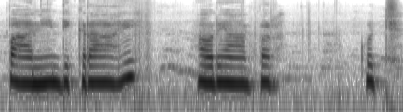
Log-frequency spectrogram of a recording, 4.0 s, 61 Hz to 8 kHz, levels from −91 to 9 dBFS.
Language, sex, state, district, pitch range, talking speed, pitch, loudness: Hindi, female, Punjab, Kapurthala, 220-235 Hz, 120 wpm, 225 Hz, -11 LUFS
